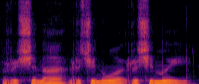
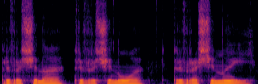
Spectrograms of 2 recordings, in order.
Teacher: The stress is always going to jump to the ending. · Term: shifting stress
